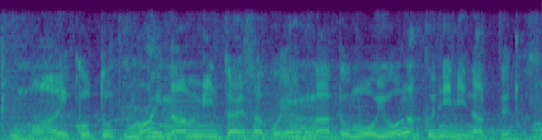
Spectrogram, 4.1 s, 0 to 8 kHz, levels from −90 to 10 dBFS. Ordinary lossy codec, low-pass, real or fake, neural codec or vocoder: none; 7.2 kHz; fake; codec, 16 kHz, 8 kbps, FunCodec, trained on Chinese and English, 25 frames a second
